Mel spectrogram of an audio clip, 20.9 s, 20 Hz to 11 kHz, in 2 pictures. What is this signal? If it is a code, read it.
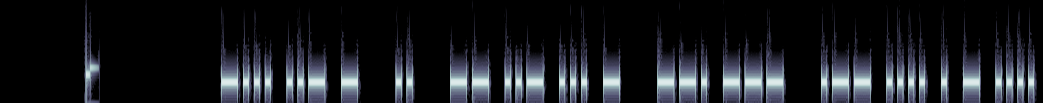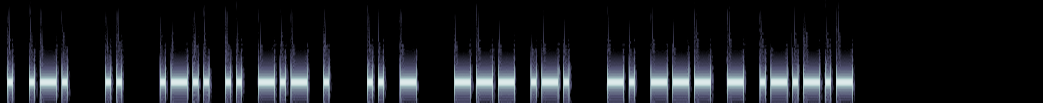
Morse code, heard as a keyed tone, about 22 wpm, 700 Hz. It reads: BUT I MUST GO WHETHER I LIKE IT OR NOT.
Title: Sentences from Top 1000 Words - Review Part 3 - 22wpm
